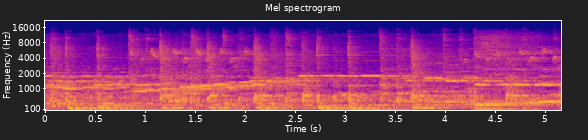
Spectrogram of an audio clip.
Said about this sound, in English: Let's hear a little flute.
